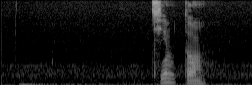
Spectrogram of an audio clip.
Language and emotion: Russian, neutral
